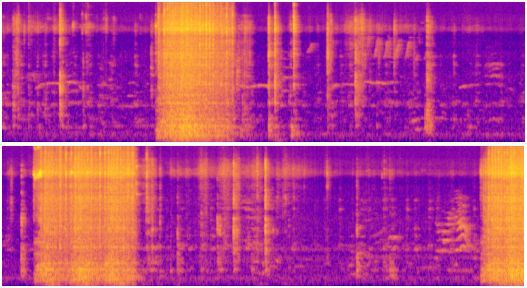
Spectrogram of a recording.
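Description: A sewing machine stitches a sleeve onto a baby frock in three short, loud bursts of rapid mechanical whirring, separated by quiet gaps with handling clicks and someone speaking.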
